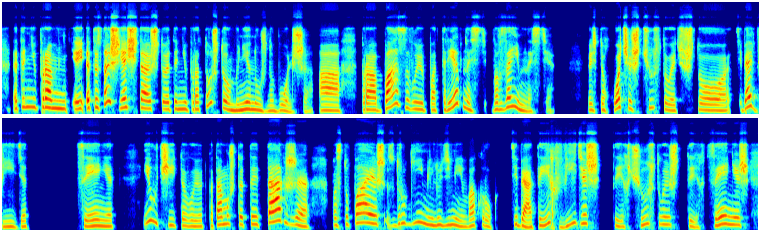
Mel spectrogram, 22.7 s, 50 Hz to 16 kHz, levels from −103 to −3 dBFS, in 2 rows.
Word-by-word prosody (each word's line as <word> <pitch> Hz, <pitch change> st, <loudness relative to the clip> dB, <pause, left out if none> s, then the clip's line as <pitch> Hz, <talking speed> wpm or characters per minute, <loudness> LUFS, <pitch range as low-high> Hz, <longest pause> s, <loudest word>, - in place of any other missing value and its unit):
Это 290 Hz, -, -3 dB
не 290 Hz, 0 st, -2 dB
про 275 Hz, +1 st, +7 dB
мн 245 Hz, -2 st, +1 dB
и 225 Hz, +2 st, +5 dB
это 260 Hz, +4 st, +2 dB
знаешь, 420 Hz, -, +6 dB
я 275 Hz, +2 st, +7 dB
считаю, 255 Hz, -3 st, +6 dB
что 225 Hz, -, +2 dB
это 220 Hz, +1 st, -2 dB
не 220 Hz, 0 st, -2 dB
про 215 Hz, +1 st, -4 dB
то, 330 Hz, -, -7 dB
что 245 Hz, -, -1 dB
"мне 190 Hz, +4 st, 0 dB
нужно 170 Hz, -6 st, -4 dB
больше", 150 Hz, -3 st, -2 dB
а 180 Hz, -1 st, +1 dB, 0.3 s
про 200 Hz, -1 st, +3 dB
базовую 260 Hz, -, +2 dB
потребность 210 Hz, -, -4 dB
во 215 Hz, +3 st, -4 dB
взаимности. 205 Hz, -, -3 dB, 0.5 s
То 195 Hz, -, -6 dB
есть 185 Hz, -5 st, -3 dB
ты 195 Hz, -, -5 dB
хочешь 245 Hz, +3 st, +3 dB
чувствовать, 205 Hz, -, -6 dB
что 180 Hz, -3 st, -1 dB
тебя 285 Hz, +5 st, +3 dB
видят, 175 Hz, -, -8 dB, 0.7 s
ценят 185 Hz, -1 st, -2 dB, 0.4 s
и 330 Hz, +6 st, -3 dB
учитывают, 195 Hz, -, -2 dB
потому 235 Hz, +5 st, -1 dB
что 240 Hz, -1 st, -3 dB
ты 245 Hz, +1 st, -6 dB
так 335 Hz, +2 st, +8 dB
же 220 Hz, -, 0 dB, 0.3 s
поступаешь 270 Hz, +5 st, +2 dB
с 205 Hz, -, -13 dB
другими 275 Hz, +3 st, -6 dB
людьми 220 Hz, -2 st, -4 dB
вокруг 195 Hz, -1 st, -7 dB, 0.2 s
тебя. 200 Hz, -10 st, 0 dB
Ты 205 Hz, +5 st, -6 dB
их 295 Hz, -, -4 dB
видишь, 275 Hz, -, +1 dB, 0.2 s
ты 190 Hz, -4 st, -8 dB
их 175 Hz, -, -7 dB
чувствуешь, 245 Hz, 0 st, -4 dB
ты 180 Hz, -3 st, -8 dB
их 155 Hz, -, -15 dB
ценишь. 235 Hz, 0 st, 0 dB
220 Hz, 145 wpm, -24 LUFS, 185-260 Hz, 0.7 s, так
